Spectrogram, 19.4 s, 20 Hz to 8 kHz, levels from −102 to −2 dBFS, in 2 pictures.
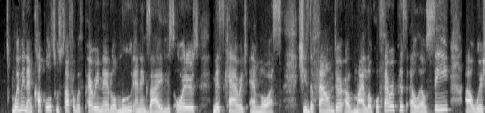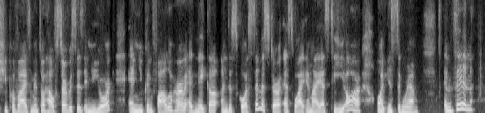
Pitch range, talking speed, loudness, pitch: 185-235 Hz, 165 wpm, -19 LUFS, 205 Hz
